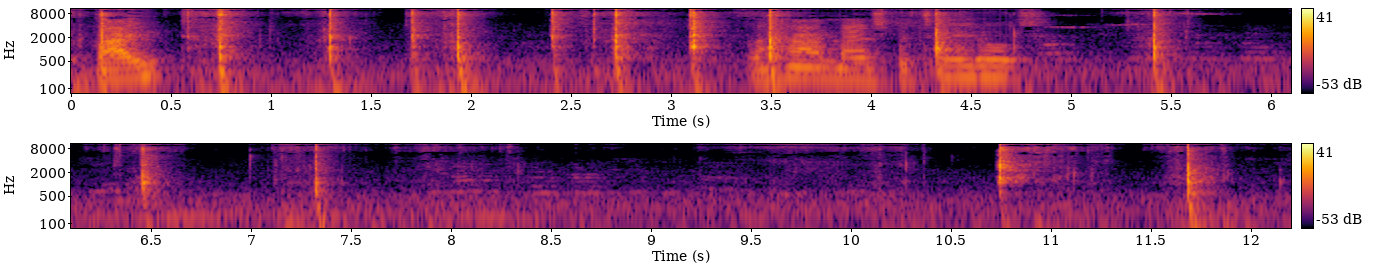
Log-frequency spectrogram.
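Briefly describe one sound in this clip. A metal spoon clinks and scrapes against a metal pot.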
